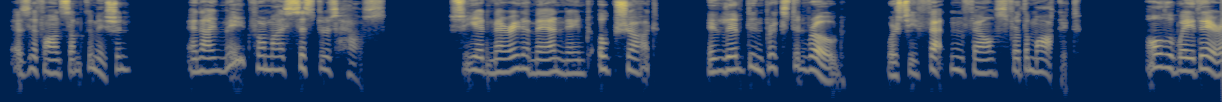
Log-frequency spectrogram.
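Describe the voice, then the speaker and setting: A man's voice: high-pitched, gravelly, no room sound, clean studio sound, voice pushed up. A man reading aloud and voicing a frightened, cornered male thief who pleads and confesses in a panicky way. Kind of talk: audiobook character voice.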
